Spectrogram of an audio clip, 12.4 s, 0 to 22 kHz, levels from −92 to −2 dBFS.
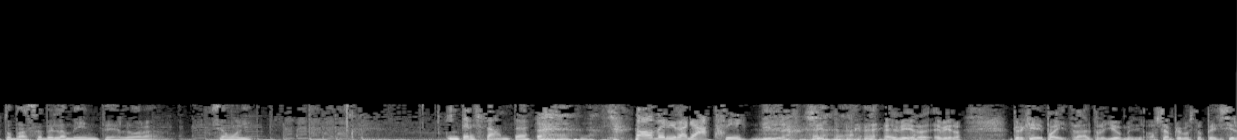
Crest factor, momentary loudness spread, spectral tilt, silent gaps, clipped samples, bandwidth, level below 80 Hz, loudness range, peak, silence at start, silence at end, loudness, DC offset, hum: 14 dB; 15 LU; -10.5 dB/octave; none; under 0.1%; 5.8 kHz; -34 dBFS; 4 LU; -10 dBFS; 0 s; 0 s; -24 LUFS; under 0.1%; none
